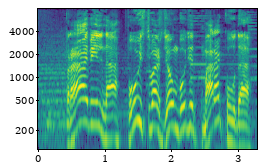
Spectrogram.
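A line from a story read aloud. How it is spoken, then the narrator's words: Desperate sly yell. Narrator (Russian): Желая спасти свою шкуру хитрец заорал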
